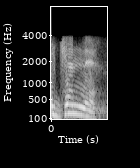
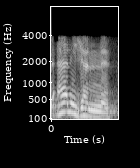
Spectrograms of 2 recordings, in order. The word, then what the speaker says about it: الجنة: بعض الناس عندهم انحراف في بعض الحروف، مثل في الجيم عندك كثير من غيرنا ينطقوا الجيم شمسية، يقولوا الجنة جواد، لاحظ الجنة مثل الشمس، مع أن الجيم قمرية المفروض يقول آل جنة، آل جنة مو الجنة، آل جواد مو الجواد.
